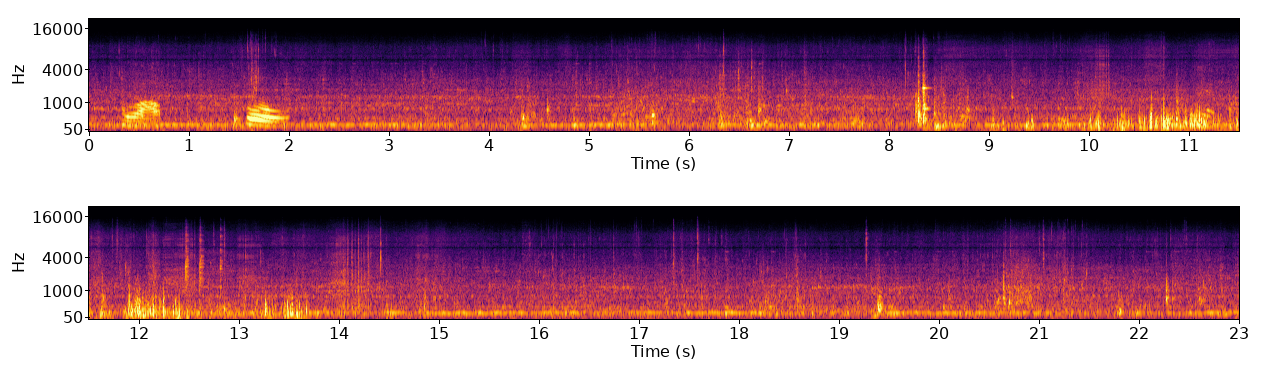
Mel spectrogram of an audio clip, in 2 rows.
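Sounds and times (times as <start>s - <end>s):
boat engine humming: 0.0s - 23.0s
water around hull: 0.0s - 23.0s
wind: 0.0s - 23.0s
knocks and clatter on board: 4.2s - 7.3s, 8.2s - 8.9s, 10.0s - 15.0s, 19.3s - 19.6s.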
